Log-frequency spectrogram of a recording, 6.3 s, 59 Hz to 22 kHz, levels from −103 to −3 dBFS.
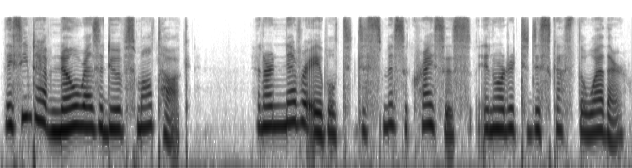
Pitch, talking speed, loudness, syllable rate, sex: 240 Hz, 220 wpm, -19 LUFS, 6.1 syllables/s, female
